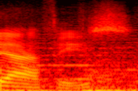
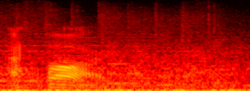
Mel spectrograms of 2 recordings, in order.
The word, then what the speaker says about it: Afar: And I can say Affis because they are, no wait, Afar. Afar. Forgive me. I mispronunciated it.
